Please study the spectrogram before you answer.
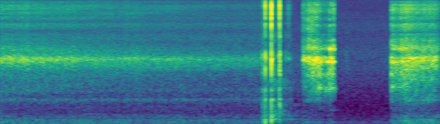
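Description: A thin metal needle or blade cuts slits into purple kinetic sand packed into a small clear glass tumbler. After about three seconds of faint, steady hiss, a quick cluster of sharp clicks is followed by two bursts of bright, gritty scraping.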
